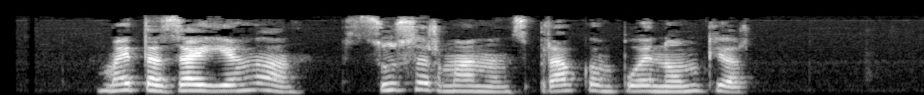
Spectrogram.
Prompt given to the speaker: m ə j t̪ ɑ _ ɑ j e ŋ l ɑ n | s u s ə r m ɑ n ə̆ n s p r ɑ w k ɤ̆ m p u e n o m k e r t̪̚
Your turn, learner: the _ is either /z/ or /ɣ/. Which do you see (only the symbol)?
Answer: z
